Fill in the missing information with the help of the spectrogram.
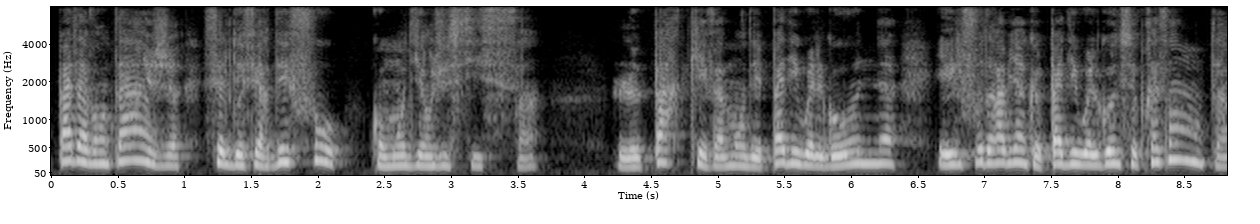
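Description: Voicing a young male clerk turned anxious amateur detective, a woman reads audiobook dialogue in a mellow, mid-range voice that's close to how she normally speaks.

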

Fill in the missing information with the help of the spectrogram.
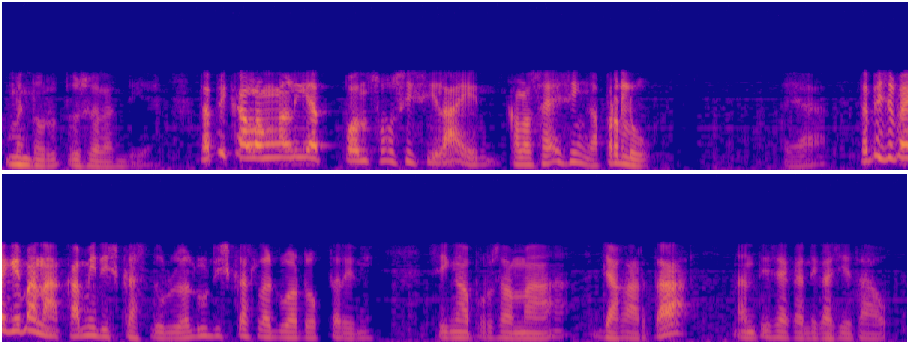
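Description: A man preaching a sermon as pastor, animated, swinging from soft musing asides to loud emphatic shouts. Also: a little high, fast talker, gravelly, narrow, tinny audio.

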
